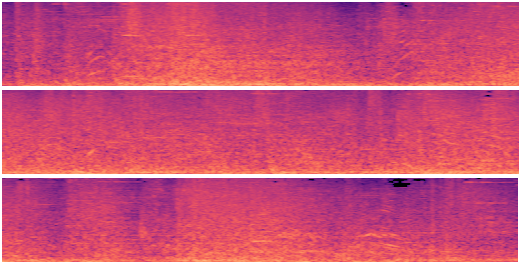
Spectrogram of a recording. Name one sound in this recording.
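Magic blasts and weapon strikes crackle and burst rapidly in a busy fight.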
